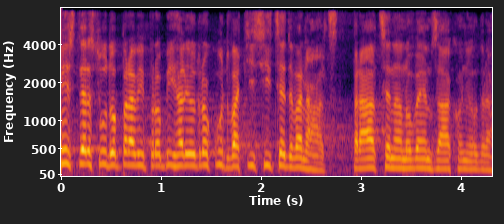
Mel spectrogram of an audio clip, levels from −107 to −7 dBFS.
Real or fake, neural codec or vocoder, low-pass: fake; vocoder, 22.05 kHz, 80 mel bands, WaveNeXt; 7.2 kHz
